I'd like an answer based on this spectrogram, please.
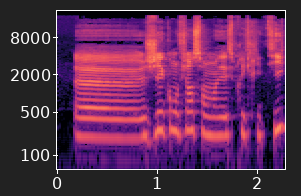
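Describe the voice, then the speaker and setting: The recording is very clean, with a silent background. A woman speaks very slowly in a fairly high voice. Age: 30s. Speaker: copywriter and entrepreneur. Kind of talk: interview.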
